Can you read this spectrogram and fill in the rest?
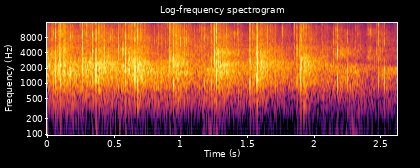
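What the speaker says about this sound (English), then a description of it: "give the Lord a clap of praise" A church congregation claps in praise, faint and loose, with several uneven surges of clapping across a few seconds and no talk.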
